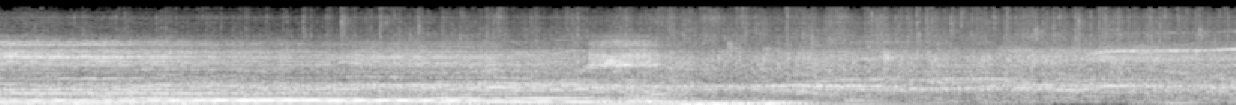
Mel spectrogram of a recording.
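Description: A live heavy metal band's closing chord of electric guitars rings out and stops about six seconds in, then the crowd cheers and applauds.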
